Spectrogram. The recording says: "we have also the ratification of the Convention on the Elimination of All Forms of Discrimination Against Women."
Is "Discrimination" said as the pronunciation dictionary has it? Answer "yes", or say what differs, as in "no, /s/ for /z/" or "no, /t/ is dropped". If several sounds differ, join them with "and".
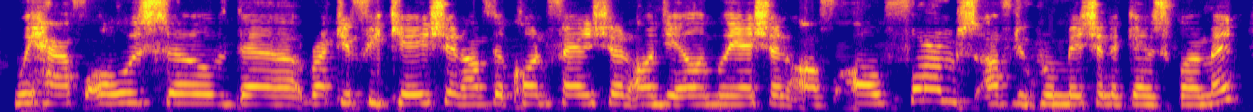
no, /s/ is dropped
